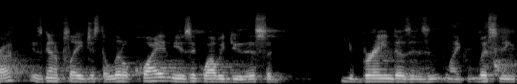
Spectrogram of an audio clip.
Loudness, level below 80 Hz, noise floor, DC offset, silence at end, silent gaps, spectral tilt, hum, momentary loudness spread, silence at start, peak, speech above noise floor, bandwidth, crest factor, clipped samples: -23 LUFS; -76 dBFS; -65 dBFS; under 0.1%; 0 s; none; -6 dB/octave; none; 9 LU; 0 s; -6 dBFS; 43 dB; 11 kHz; 16 dB; under 0.1%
